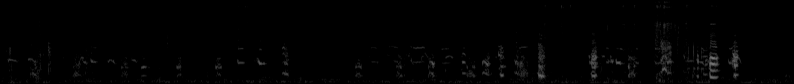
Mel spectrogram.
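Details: Chicken farm roosters and hens calling together: short pitched clucks and brief rising notes scattered irregularly, building to louder squawks and cackles toward the end.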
